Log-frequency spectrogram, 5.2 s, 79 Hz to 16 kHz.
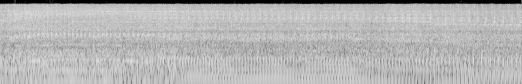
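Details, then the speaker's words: Suzuki Bandit 600 motorcycle at idle with a little choke: lumpy, uneven idle, exhaust pulses skipping, coughing and spluttering; misfire, owner suspects one cylinder not firing, judged by feeling which exhaust header stays cool. "That's a little bit of choke, but you can hear it coughing, spluttering again. So, that's what's making me think it might be that one."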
